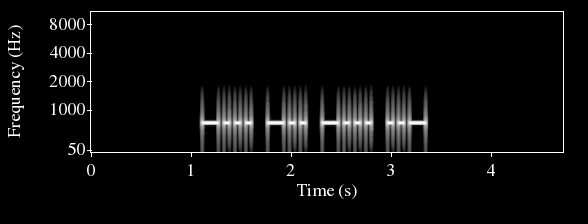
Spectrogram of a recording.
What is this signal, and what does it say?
Morse code, heard as a keyed tone, about 22 wpm, 700 Hz. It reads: BDBU
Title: All Cut Numbers - 4-Digit 22wpm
